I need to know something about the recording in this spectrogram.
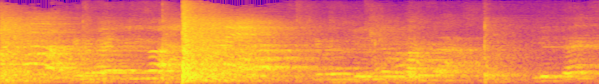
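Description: A boxing glove landing a punch: one sharp smack about a second and a half in, with a short echo, over people talking.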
